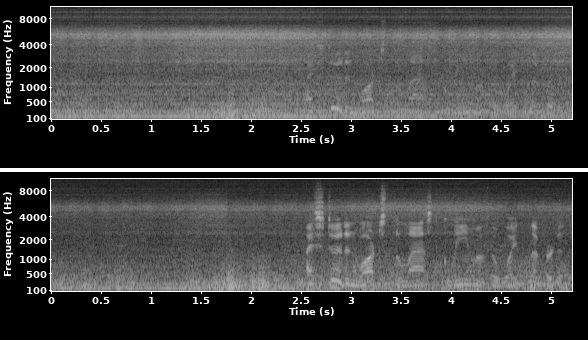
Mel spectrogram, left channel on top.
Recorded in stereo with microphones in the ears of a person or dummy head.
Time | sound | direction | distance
2.5 | a man speaking | 45° right (ahead or behind) | ?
